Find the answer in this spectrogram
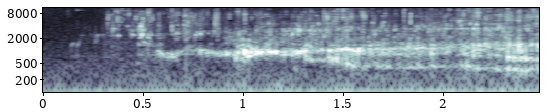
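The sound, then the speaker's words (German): Water drips and trickles, faint at first and then swelling into a soft, continuous liquid patter that holds steady to the end. “Das Wasser? Das Wasser.”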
